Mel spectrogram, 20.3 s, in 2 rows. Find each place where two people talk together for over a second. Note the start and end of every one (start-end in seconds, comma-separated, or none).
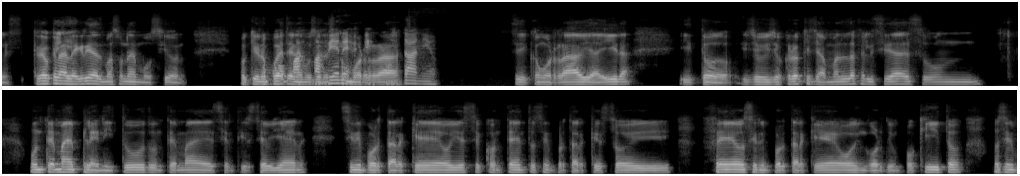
2.6-4.0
